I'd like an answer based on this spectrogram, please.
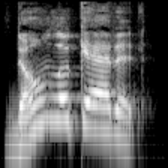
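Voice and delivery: very high, loud sharp command; ordering. A narrator's reading. Bubba ordering the others away from the blast, loud high command. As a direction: bark the order at them. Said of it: "Bubba ordered".

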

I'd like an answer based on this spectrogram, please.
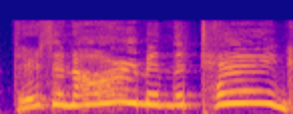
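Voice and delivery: shriek. A narrator's reading. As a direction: scream it out in terror. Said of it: "she shrieked".

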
